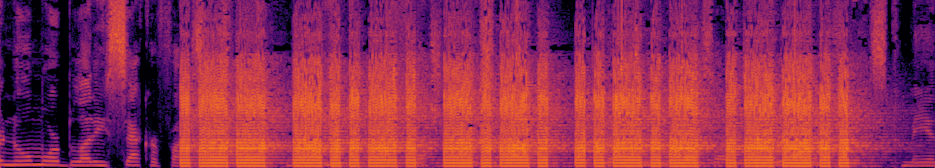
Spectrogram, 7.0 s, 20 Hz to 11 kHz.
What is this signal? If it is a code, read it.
Morse code (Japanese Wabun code), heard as a buzzer, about 17 wpm, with room echo and speech in English. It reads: ヤモニミヱ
